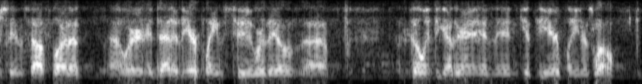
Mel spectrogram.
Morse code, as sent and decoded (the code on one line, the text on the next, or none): none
